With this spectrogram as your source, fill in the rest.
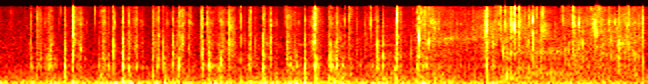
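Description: Long acrylic nails scratch and tap the rough, segmented rind of a large, solid, whole fresh pineapple with its crown, held in the hands. The result is a dense run of quick, dry, crackly scratches and sharp clicks that are bright and high-pitched with little low end, each stopping almost instantly.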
